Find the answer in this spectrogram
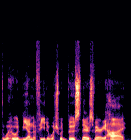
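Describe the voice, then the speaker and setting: A man's voice: on the low side, steady tone, fairly quick, a bit bright, no echo. A man co-hosting a casual college football talk show, steadily laying out playoff scenarios point by point. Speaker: sports podcast co-host.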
